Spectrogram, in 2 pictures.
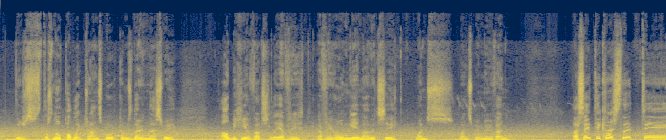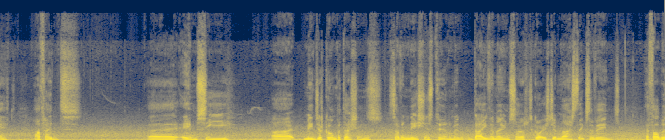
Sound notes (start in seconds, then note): none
